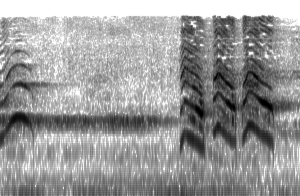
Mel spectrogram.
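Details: Black-throated laughingthrush used as a lure: a short arched note and a steady tone, followed by three harsh, squawky down-slurred notes.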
